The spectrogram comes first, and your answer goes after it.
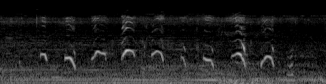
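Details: Street dog puppies cry in a steady run of short, high, downward-curving whimpers, roughly three per second, over a low constant hum.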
